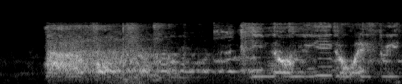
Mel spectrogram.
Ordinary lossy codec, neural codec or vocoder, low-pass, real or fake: none; codec, 16 kHz, 8 kbps, FunCodec, trained on Chinese and English, 25 frames a second; 7.2 kHz; fake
